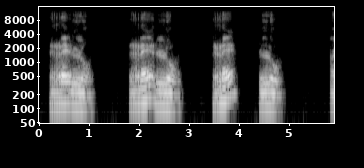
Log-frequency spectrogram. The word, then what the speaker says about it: reloj: For example, the word reloj, reloj, reloj. So re would be the first syllable and then lo the second syllable. So you start down here, then you ascend. Reloj, reloj, reloj.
